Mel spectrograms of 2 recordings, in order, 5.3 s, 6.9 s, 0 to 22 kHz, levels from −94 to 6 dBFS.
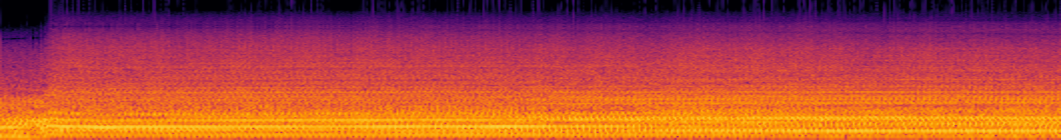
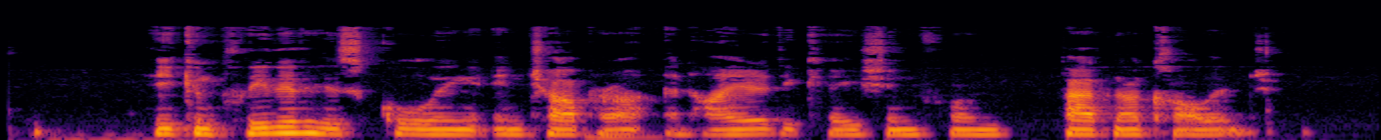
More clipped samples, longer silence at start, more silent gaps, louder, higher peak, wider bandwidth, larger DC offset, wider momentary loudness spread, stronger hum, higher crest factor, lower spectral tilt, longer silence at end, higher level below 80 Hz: first, 1% vs under 0.1%; second, 0 s vs 0.15 s; neither; first, -8 LUFS vs -22 LUFS; about the same, 0 dBFS vs -2 dBFS; about the same, 12 kHz vs 11.5 kHz; neither; second, 1 LU vs 13 LU; neither; second, 8 dB vs 20 dB; about the same, -6.5 dB/octave vs -6.5 dB/octave; second, 0 s vs 0.55 s; first, -24 dBFS vs -50 dBFS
